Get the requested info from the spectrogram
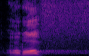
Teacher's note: اوپر کے دانتوں کے کنارے اور نچلے ہونٹ کے تر حصے سے فا ادا ہوتا ہے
